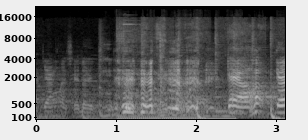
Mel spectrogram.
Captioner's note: laughs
